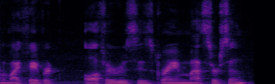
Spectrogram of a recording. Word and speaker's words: Masterson: Yeah, and one of the audiobooks, the person narrating it got his name wrong at the start, and they said Graham Masterton.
